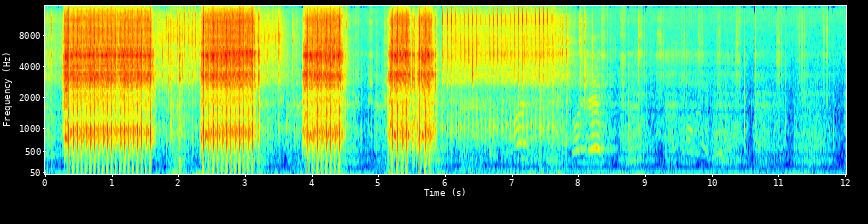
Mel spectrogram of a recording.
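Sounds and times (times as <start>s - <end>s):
faint rapid ticking fire: 0.0s - 12.0s
airsoft gun full-auto bursts: 0.2s - 8.1s.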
